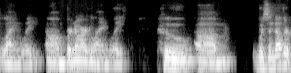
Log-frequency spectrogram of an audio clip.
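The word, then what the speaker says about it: Langlais: Now, this is Bernie Langley, they pronounce it Langley, Bernard Langley, who was another person.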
